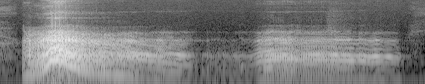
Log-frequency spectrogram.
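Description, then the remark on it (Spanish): A voice imitates the loud, revving engine of a van whose catalytic converter was stolen, with a roaring growl: a strong rev that dips and tails off, a short pause, then a second, steadier rumbling rev, forceful. “Cuando usted se montaba en esa van y la prendía eh, eh, con, el desperfecto, se escuchaba luego, luego, pero fuerte, como si fuera una motora de esas grandotas y, le da el acelerón.”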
